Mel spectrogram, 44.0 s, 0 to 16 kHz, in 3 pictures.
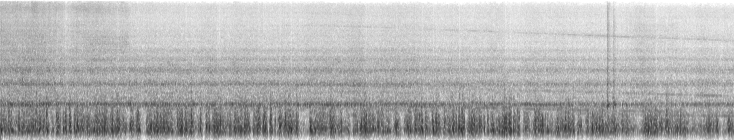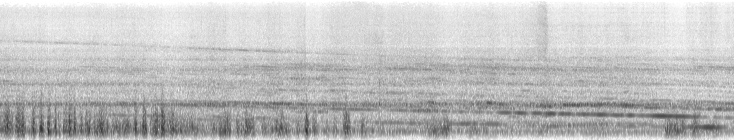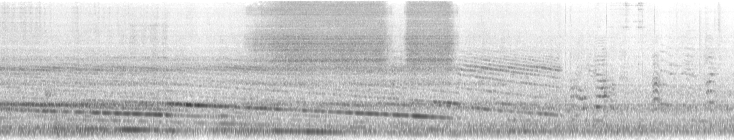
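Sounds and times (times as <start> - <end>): rail rumble: 0.0 - 44.0
train wheel knocks: 12.0 - 12.4.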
